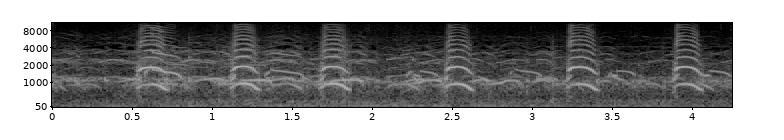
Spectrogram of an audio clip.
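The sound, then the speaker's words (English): Gulls call over and over in harsh, honking cries, about six loud squawks with fainter overlapping calls between them, a steady excited chorus with no talking, from a flock of about 100 gulls in a bay in a feeding frenzy, plunging into a herring ball near the surface and competing for the food. “I could hear the frenzy in their calls as they competed for the food, and so apparently could other gulls, who detoured from their flight line to join the melee.”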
